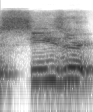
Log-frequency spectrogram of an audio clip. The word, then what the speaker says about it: Siser: Joe Piazza: My number one lesson for this class is how to properly pronounce seeds Caesar so say it with me. Joe Piazza: Caesar yes so as I a car that is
